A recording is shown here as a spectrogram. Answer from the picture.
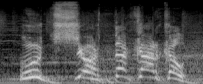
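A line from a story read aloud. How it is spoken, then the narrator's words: Loud wail. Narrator (Russian): в голос взвыл тот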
